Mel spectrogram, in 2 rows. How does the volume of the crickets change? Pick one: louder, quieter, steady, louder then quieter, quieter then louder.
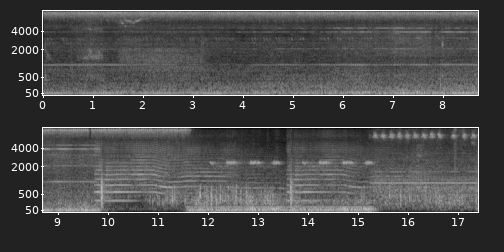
steady.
